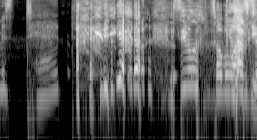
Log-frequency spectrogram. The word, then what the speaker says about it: Tobolowsky: Although, did you notice that Jake Gyllenhaal said his name wrong twice? Yeah. Tolobowski. He's a good actor. He is, yeah. Stephen Tobolowsky.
